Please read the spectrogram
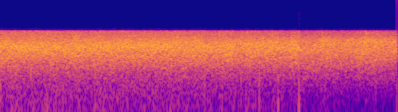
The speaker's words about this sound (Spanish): Voy a pedir doble aplauso para el padre Chachal, párroco de Siquinalá, que hoy cumple años. Doble aplauso.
